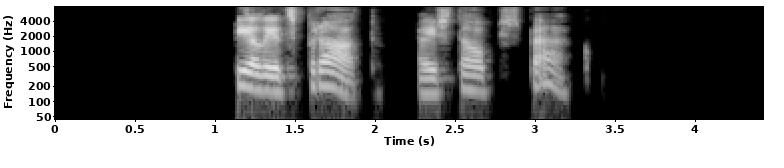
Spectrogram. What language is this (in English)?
Latvian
